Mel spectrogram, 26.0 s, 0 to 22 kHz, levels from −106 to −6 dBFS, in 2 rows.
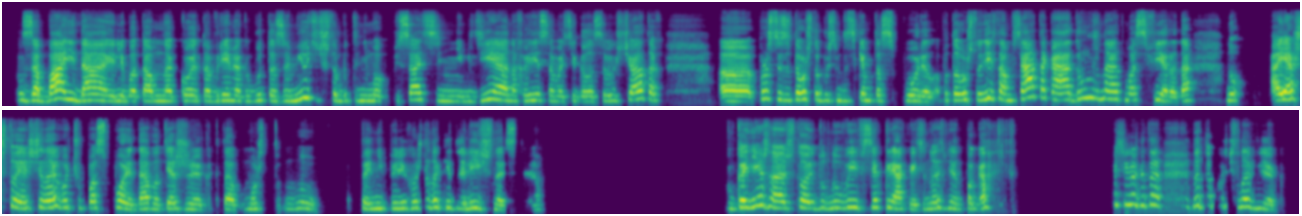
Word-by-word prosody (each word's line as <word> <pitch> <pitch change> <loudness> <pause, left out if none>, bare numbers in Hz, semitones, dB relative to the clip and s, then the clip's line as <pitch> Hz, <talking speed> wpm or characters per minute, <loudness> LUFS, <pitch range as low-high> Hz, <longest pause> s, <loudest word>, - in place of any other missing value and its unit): забанить, 250 +3 +5
да, 230 0 +3
и - - -1
либо 205 0 -1
там 205 0 0
на 200 -1 +1
какое-то 210 0 -4
время 215 0 -1
как 200 0 -12
будто 230 -2 -5
замьютить, 230 - 0
чтобы 220 -1 -5
ты 215 0 -14
не 220 - -3
мог 215 -1 -6
писать 260 +6 0
нигде, 205 +6 -1
находиться 220 +1 -4
в - - -10
этих 195 +2 -8
голосовых 195 +3 -6
чатах, 260 0 0 0.6
а, 200 -1 +6
просто 295 +2 -1
из-за 235 -2 -2
того, 270 +2 +4
что, 250 - -3
допустим, 230 -2 -5
ты 210 - -8
с 210 - -5
кем-то 225 -3 -3
спорил, 215 -3 -2
а - - -14
потому 245 -1 +1
что 250 -1 -4
у - - -2
них 320 -1 +4
там 245 -6 +1
вся 320 +10 +6
такая 260 -6 +4
дружная 300 0 +1
атмосфера, 240 -6 -1
да. 220 +4 0 0.3
Ну, 240 0 -3 0.3
а 235 - +5
я 280 +3 +9
что, 290 0 0
я 235 -2 +3
ж - - -2
человек, 270 +2 +3
хочу 260 -3 -6
поспорить, 245 -4 0
да, 215 +1 +1
вот 200 -2 -7
я 220 - +1
же 210 -4 -4
как-то, 190 0 -3
может, 210 +1 -7
ну, 210 +1 -9 0.2
как-то - - -7
и 210 - -1
не 225 0 -2
перехожу 240 +4 -4
на 275 - +2
какие-то 255 -5 -6
личности. 215 -7 -2 2.1
Ну 215 - -8
конечно, 275 0 +6
а 245 - +2
что 250 +2 +2
я 240 - -3
тут? 250 +1 -8
Ну, 255 +2 -3
вы 275 +2 +1
все 265 +3 0
крякаете, 215 -7 +1
ну, 225 - -4
если 250 -2 -4
мне 205 -2 -7
погас. 215 0 -2
Ну, - - -21 1.1
в - - -10
общем, 375 - +2
это 350 -3 0
ка 350 -2 0 0.3
ну, 335 +1 -3
такой 345 -2 -13
человек. 235 - -3
235 Hz, 205 wpm, -23 LUFS, 210-265 Hz, 2.1 s, я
